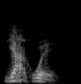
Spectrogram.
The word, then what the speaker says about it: Yahweh: So you get just the consonants that are then pronounced Yahweh.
